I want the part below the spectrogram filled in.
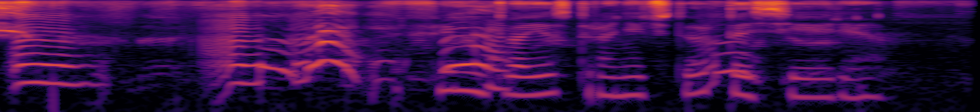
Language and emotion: Russian, neutral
